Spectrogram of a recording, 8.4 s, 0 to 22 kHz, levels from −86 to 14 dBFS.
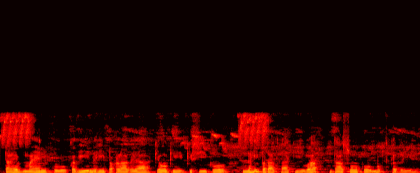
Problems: constant background noise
